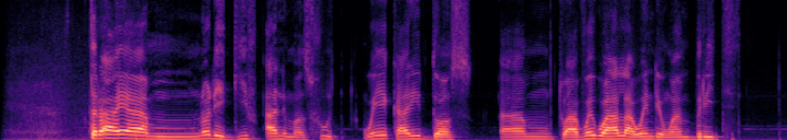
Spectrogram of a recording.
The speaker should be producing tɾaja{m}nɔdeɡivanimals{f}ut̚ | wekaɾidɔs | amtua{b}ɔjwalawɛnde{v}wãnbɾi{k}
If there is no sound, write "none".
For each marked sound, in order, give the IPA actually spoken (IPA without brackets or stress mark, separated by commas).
m, f, v, none, t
